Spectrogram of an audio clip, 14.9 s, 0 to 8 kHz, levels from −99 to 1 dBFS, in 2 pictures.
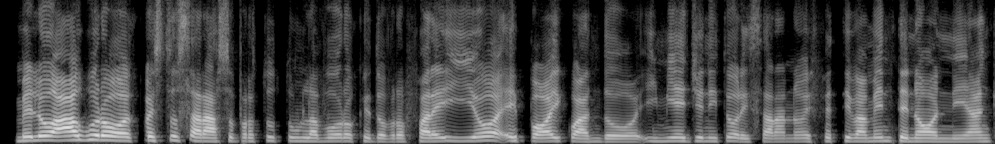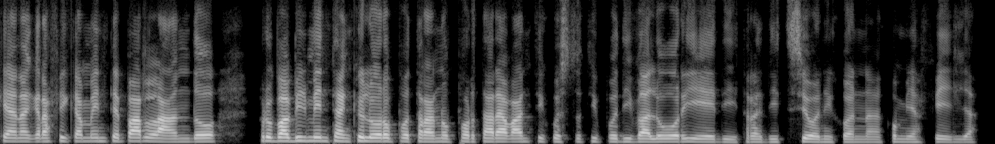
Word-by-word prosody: Me 210 - +3
lo 235 +2 +5
auguro 240 0 +8
e 205 - +2
questo 225 +1 -2
sarà 195 -4 +4
soprattutto 195 +2 -9
un 190 - -7
lavoro 185 0 -3
che 190 - -9
dovrò 175 -1 -6
fare 180 +1 0
io 200 +3 -1
e 205 +1 -1
poi 185 -2 +1
quando 165 -3 -2
i 185 - -11
miei 190 +1 -4
genitori 185 -1 -6
saranno 170 +1 -5
effettivamente 185 +2 -3
nonni, 170 -1 -1
anche 175 +2 -3
anagraficamente 180 +1 -2
parlando, 175 -2 +2 0.3
probabilmente 200 -1 +2
anche 185 +1 +1
loro 185 -1 +3
potranno 170 -2 -1
portare 170 0 0
avanti 165 +1 0
questo 165 -1 -10
tipo 170 +1 -9
di 165 0 -8
valori 165 0 0
e 150 - -3
di 145 -1 -12
tradizioni 150 0 -5
con 145 -1 -7
con 165 - -8
mia 145 -1 -10
figlia. 145 -2 -9
180 Hz, 170 wpm, -25 LUFS, 165-195 Hz, 0.3 s, auguro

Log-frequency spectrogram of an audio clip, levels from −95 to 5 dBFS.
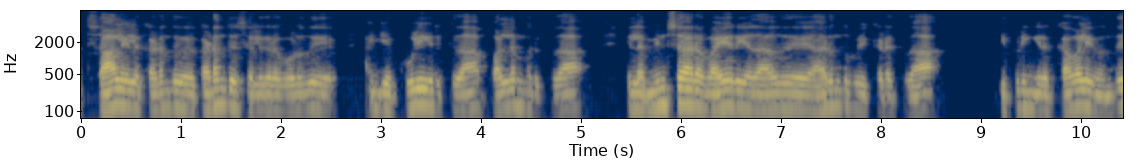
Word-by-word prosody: சாலையில 120 +2 +5
கடந்து 120 +3 -2 0.2
கடந்து 130 +4 +1
செல்லுகிற 105 0 -1
பொழுது, 110 +2 -1 0.5
அங்கே 110 0 -2 0.2
குழி 130 +3 +3
இருக்குதா? 105 -2 -2 0.2
பள்ளம் 125 +4 -1
இருக்குதா? 105 +1 -2 0.6
இல்ல 115 -1 +2
மின்சார 135 +2 +5 0.2
வயறு 125 +3 +4
ஏதாவது 110 +1 0 0.3
அறுந்து 125 +3 -2
போய் 105 -3 -7
கிடக்குதா?" 100 +1 -2 0.8
இப்படிங்கிற 115 -3 -4 0.2
கவலை 125 +3 +3
வந்து 100 +7 0
115 Hz, 115 wpm, -24 LUFS, 105-125 Hz, 0.8 s, சாலையில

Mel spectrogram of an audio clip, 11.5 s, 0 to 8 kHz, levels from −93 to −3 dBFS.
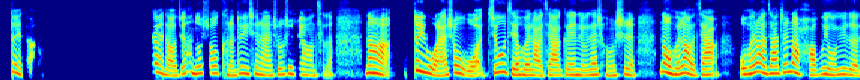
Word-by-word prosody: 对 285 -7 0
的。 - - -14 1.6
对 315 -4 +1
的， 200 -5 -1
我 180 - -1
觉 230 - -5
得 - - -2
很 275 - +1
多 260 +2 +2
时 - - -13
候 270 +1 -1
可 230 - -7
能 180 - -4
对 255 +6 -1
一 - - +2
些 240 0 -2
人 205 - -1
来 185 -1 -5
说 220 +3 -4
是 245 +1 -2
这 215 -1 -10
样 190 -2 -5
子 190 - -12
的。 - - -10 0.4
那， 275 -1 +4 0.3
对 375 -3 +5
于 - - +5
我 235 -10 +3
来 180 +2 0
说， 275 +5 +1
我 175 -5 -1
纠 305 +7 0
结 220 -8 +1
回 200 -1 +1
老 185 -2 +1
家 195 +1 -1
跟 205 +1 -2
留 190 -1 -3
在 210 0 +1
城 190 -3 -6
市。 200 -1 -2 0.3
那 320 -1 +3
我 270 - +7
回 220 - +2
老 265 -5 +4
家， 210 +3 0 0.3
我 225 0 +1
回 255 +5 +4
老 315 -3 +4
家 260 +1 +3
真 300 +4 -2
的 310 -5 +4
毫 195 -5 -1
不 225 +4 -4
犹 210 -3 +1
豫 225 +1 -1
的 190 -4 -2
220 Hz, 300 characters per minute, -22 LUFS, 195-265 Hz, 1.6 s, 我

